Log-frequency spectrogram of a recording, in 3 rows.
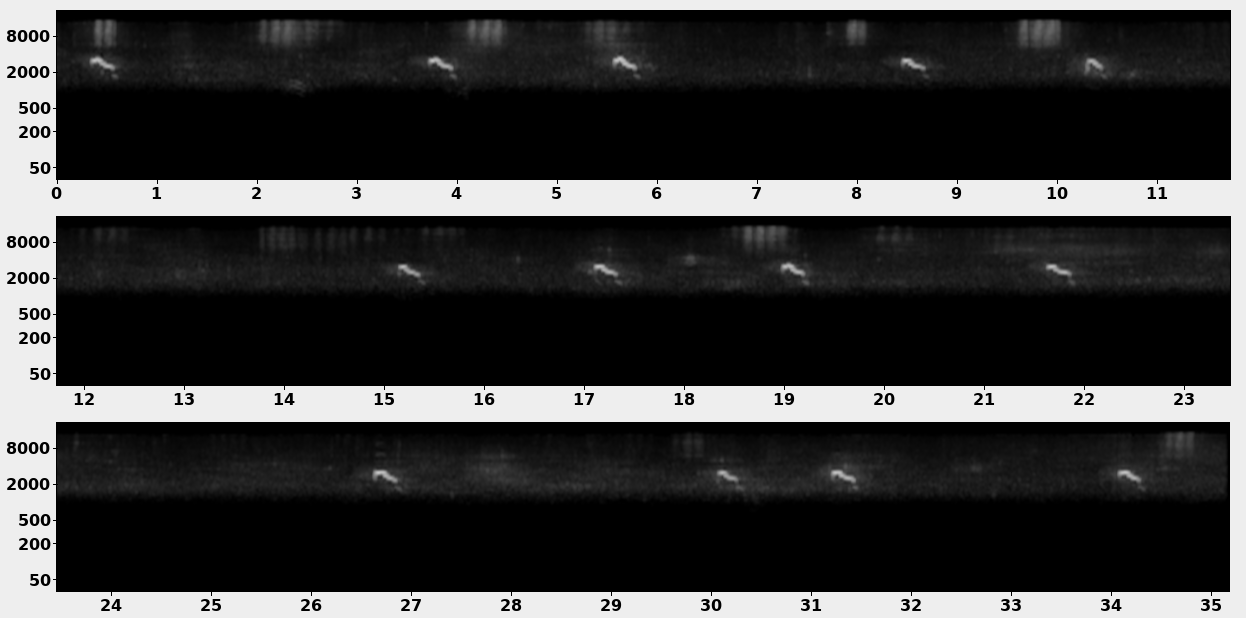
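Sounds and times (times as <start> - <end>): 
little ringed plover calling: 0.4 - 0.6, 3.8 - 4.0, 8.5 - 8.8, 15.2 - 15.4, 17.1 - 17.4, 19.0 - 19.3, 21.7 - 22.0, 26.7 - 27.0, 30.1 - 30.4, 31.2 - 31.6, 34.1 - 34.5.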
